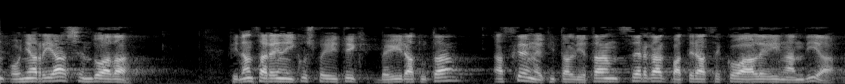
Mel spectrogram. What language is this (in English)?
Basque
